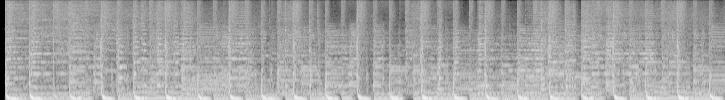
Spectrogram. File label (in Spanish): Vocal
